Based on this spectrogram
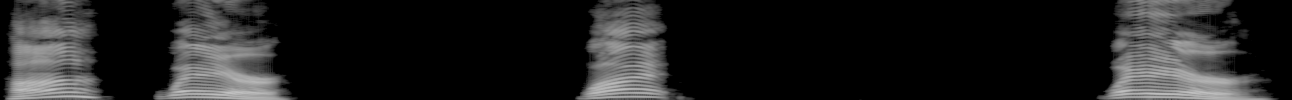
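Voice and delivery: high mock bewildered questions; confused wife. Acting out wife failing to hear.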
